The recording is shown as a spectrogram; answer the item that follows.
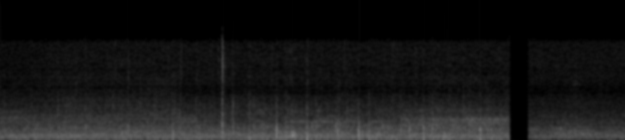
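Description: Steady open-air stadium background of distant voices with scattered light taps. The sound cuts out for a moment about five seconds in and comes back slightly quieter.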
